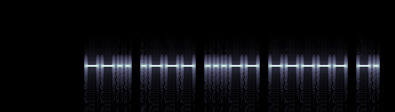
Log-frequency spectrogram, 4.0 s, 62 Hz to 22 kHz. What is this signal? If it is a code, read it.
Morse code, heard as a keyed tone, about 30 wpm, 700 Hz. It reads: ZJ30N
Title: Code Groups - 5 Letter:Numbers - 30wpm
